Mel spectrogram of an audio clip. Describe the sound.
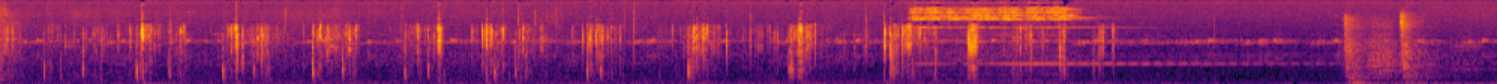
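Footsteps of people walking off together: many quick, crisp steps in an uneven rhythm, a high ringing tone partway through, then two heavier knocks near the end.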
